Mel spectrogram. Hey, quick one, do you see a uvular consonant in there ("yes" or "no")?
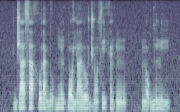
no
